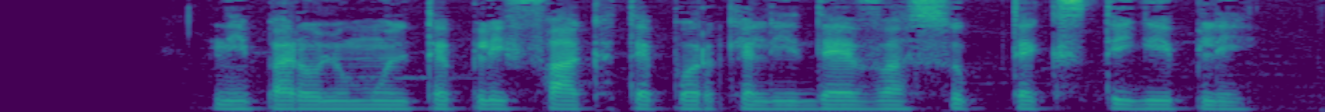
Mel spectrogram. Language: Esperanto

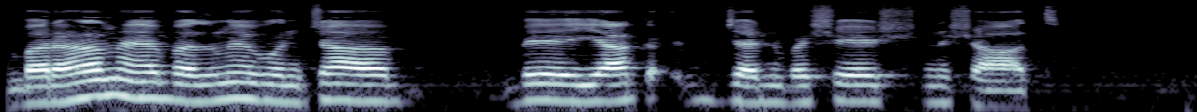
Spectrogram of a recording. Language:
Urdu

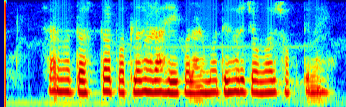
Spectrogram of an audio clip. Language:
Odia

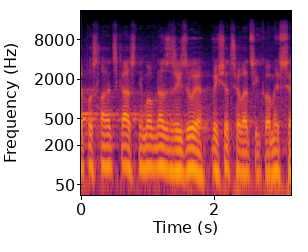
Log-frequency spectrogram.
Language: Czech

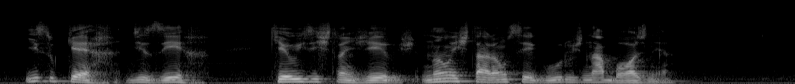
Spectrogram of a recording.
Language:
Portuguese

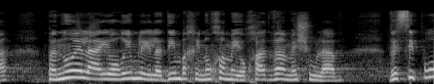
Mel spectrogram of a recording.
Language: Hebrew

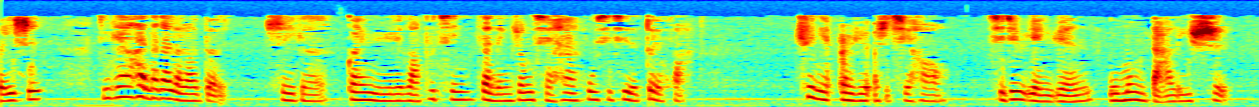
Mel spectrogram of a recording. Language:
Chinese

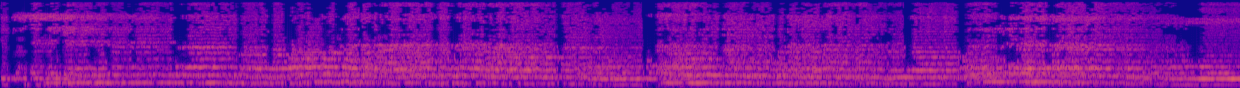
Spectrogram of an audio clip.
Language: Arabic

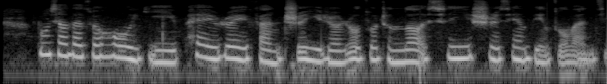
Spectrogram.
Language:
Chinese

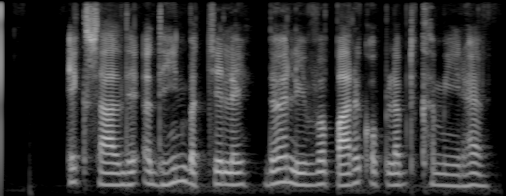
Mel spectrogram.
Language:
Punjabi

